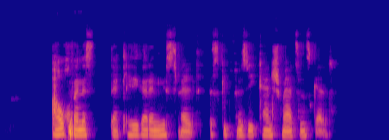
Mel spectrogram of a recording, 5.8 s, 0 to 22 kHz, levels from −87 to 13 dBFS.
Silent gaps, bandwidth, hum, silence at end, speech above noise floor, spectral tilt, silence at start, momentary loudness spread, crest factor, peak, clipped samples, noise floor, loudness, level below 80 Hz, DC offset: 1.53-1.59 s; 9.8 kHz; none; 0.95 s; over 65 dB; -6 dB/octave; 0.8 s; 16 LU; 22 dB; -4 dBFS; under 0.1%; under -90 dBFS; -26 LUFS; -56 dBFS; under 0.1%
